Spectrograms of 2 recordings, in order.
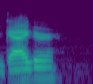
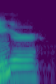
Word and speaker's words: Giger: How you say his name? H.R. Giger or Geiger? Mm-hmm. Giger.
